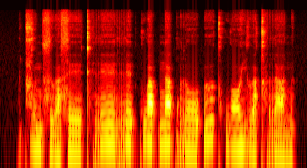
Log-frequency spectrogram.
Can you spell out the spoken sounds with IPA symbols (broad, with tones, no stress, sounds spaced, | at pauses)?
t͡ɕ u˧ n s ɯ˩˦ a̯ s eː˧ kʰ r eː˥˩ r e˥˩ ʔ k w a˥˩ p̚ n a˥˩ k̚ r oː˧ ʔ ɯː˥˩ kʰ w ɔː˦˥ j ɯ˧ a̯ kʰ r a˧ n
